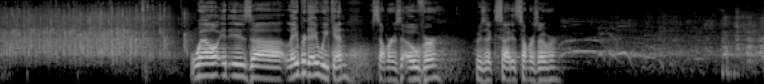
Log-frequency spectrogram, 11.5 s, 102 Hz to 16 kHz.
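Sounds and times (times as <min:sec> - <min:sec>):
church audience applauding: 0:00.0 - 0:03.0
speech: 0:02.9 - 0:08.5
laughter: 0:09.5 - 0:11.4.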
